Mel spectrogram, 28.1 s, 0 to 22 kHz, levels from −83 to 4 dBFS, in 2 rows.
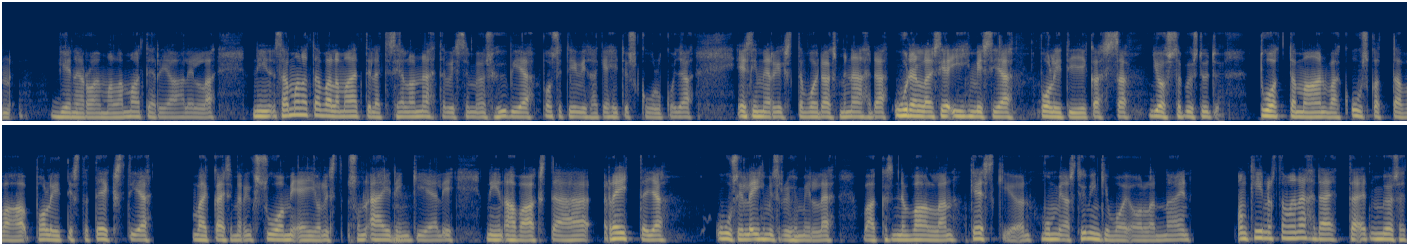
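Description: Concealed Bluetooth headset packet loss at 4.21 to 4.24 s and 12.15 to 12.22 s: lost headset packets were patched by repeating recent waveform, giving brief buzzy fills and a slight warble where real sound resumes.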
